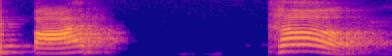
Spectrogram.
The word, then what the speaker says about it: पार्थ: आधे र को पा के साथ पढ़े पार, थ जो आधा है उसको हमेशा पूरे के साथ पढ़ा जाता है। र आधा है तो पा के साथ पढ़ लिया पार, थ पूरा है तो थ में अब मिक्स किया, पार्थ, पार्थ में।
